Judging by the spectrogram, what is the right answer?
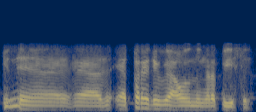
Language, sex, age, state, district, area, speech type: Malayalam, male, 45-60, Kerala, Kottayam, rural, conversation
